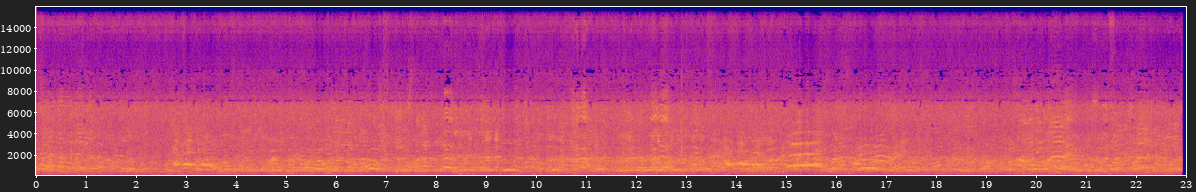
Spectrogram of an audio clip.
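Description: A large crowd chatters and shouts loudly in an echoing hall.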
